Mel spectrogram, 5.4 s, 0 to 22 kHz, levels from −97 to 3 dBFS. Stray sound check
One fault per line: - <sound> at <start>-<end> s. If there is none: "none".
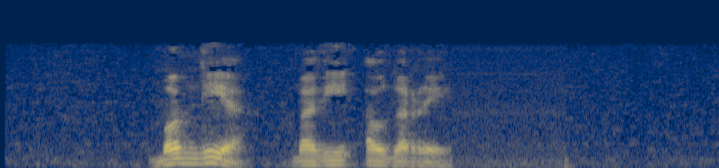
none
